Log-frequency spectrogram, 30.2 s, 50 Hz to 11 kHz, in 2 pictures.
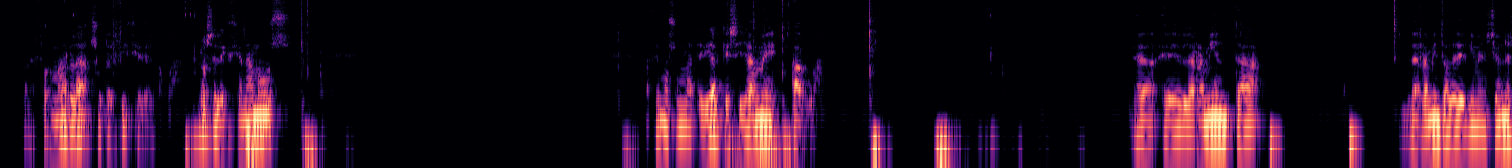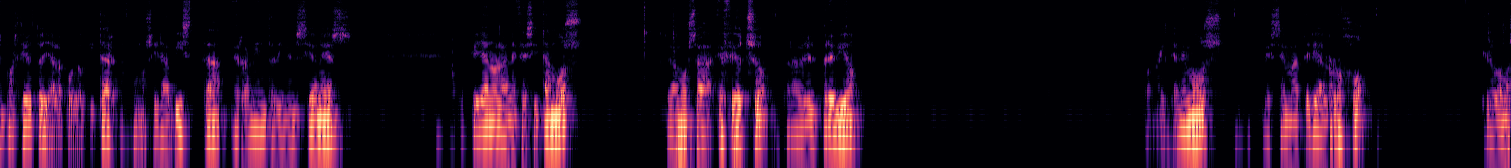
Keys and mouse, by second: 3.7 space, 22.0 F8, 27.1 alt+shift+click, 29.0 ctrl+alt+click.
